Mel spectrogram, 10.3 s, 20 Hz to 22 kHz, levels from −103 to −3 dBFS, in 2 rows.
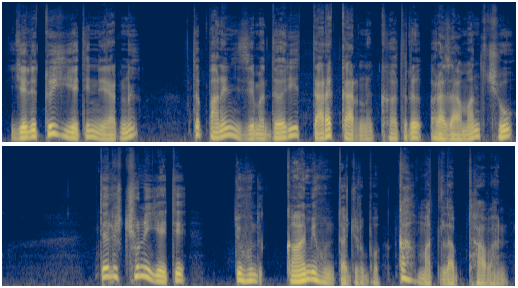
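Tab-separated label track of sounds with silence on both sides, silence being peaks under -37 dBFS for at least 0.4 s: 1.920000	5.090000	sound
6.130000	6.950000	sound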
